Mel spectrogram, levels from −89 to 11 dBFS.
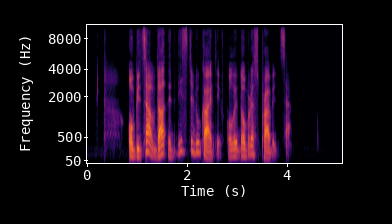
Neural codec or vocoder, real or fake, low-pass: codec, 16 kHz in and 24 kHz out, 0.9 kbps, LongCat-Audio-Codec, four codebook decoder; fake; 9.9 kHz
